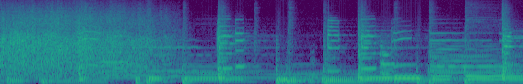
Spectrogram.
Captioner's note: audience applauding; blues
